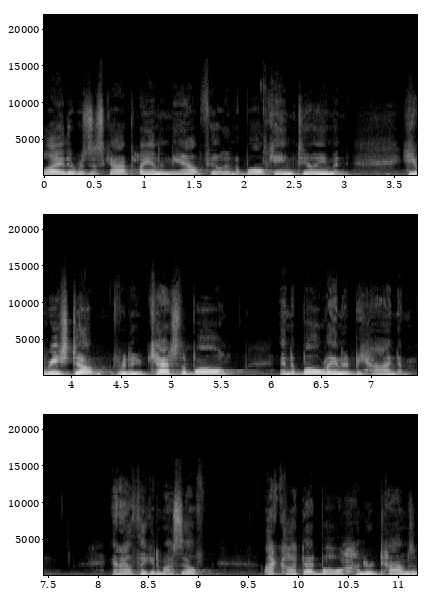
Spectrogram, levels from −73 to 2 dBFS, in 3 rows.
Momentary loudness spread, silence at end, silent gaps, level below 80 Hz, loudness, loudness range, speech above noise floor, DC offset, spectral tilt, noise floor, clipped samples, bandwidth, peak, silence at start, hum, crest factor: 11 LU; 0 s; none; -46 dBFS; -21 LUFS; 8 LU; 29 dB; under 0.1%; -7 dB/octave; -50 dBFS; under 0.1%; 13.5 kHz; -4 dBFS; 0 s; none; 18 dB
